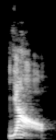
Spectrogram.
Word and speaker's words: 要: So for this, yao, remember the trick. So we need to make y-o like in this way.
